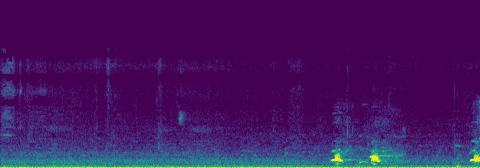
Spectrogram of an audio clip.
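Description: A dog barking twice in quick succession about four seconds in, over a steady low hum.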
